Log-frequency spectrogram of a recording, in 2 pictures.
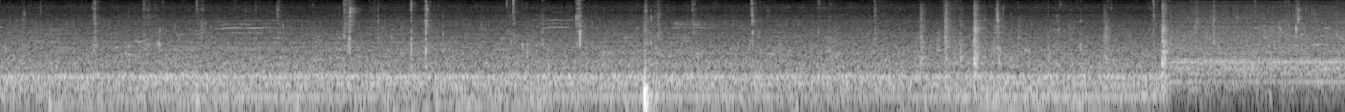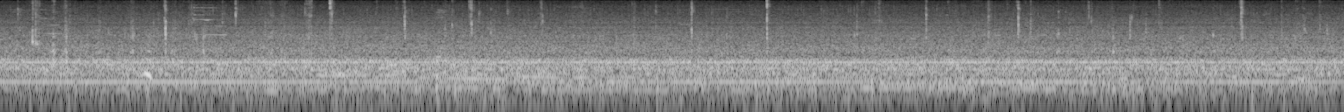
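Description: A woman sucks and licks her fingers with wet smacking sounds.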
